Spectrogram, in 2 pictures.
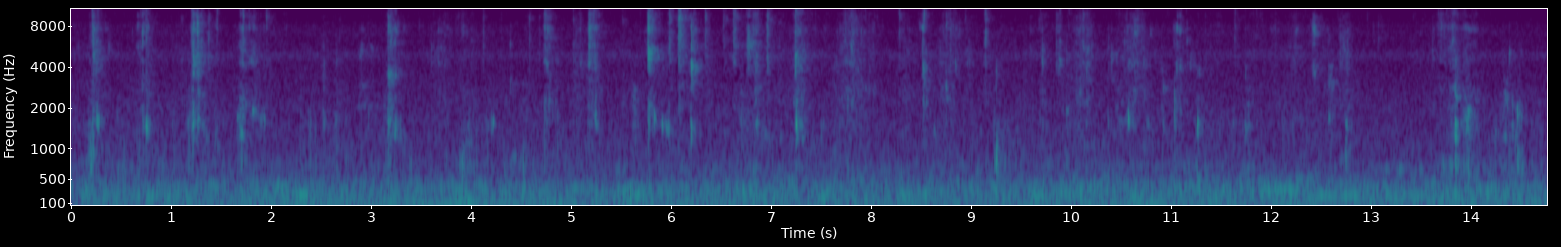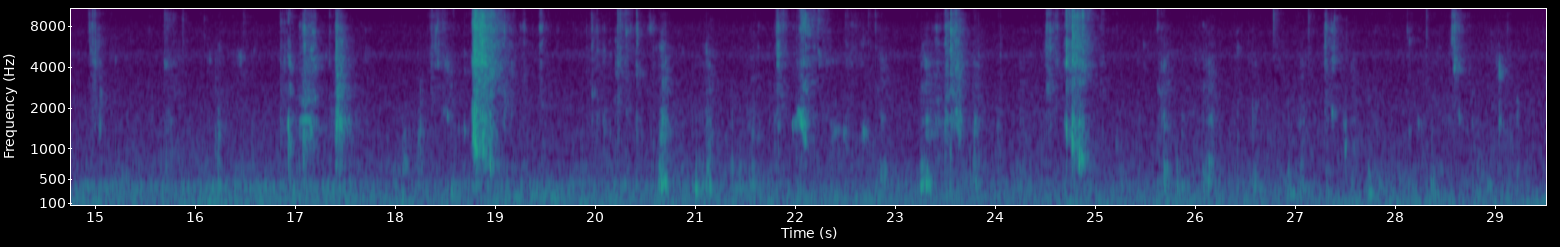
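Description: Close-miked eating sounds of rice and curry eaten by hand: chewing, with many small wet mouth clicks and smacks. Two louder sharp clicks come in the second half.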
